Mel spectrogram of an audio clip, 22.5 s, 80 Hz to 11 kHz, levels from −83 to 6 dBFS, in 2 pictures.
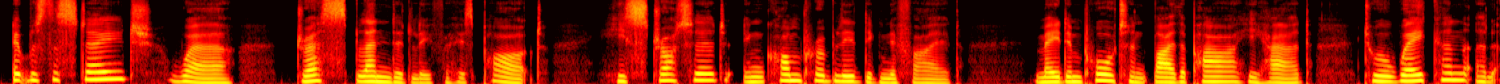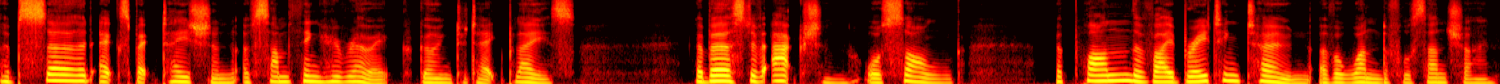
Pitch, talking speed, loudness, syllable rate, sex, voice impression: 185 Hz, 120 wpm, -20 LUFS, 4.3 syllables/s, female, feminine, adult-like, slightly relaxed, clear, intellectual, calm, reassuring, elegant, slightly lively, slightly strict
